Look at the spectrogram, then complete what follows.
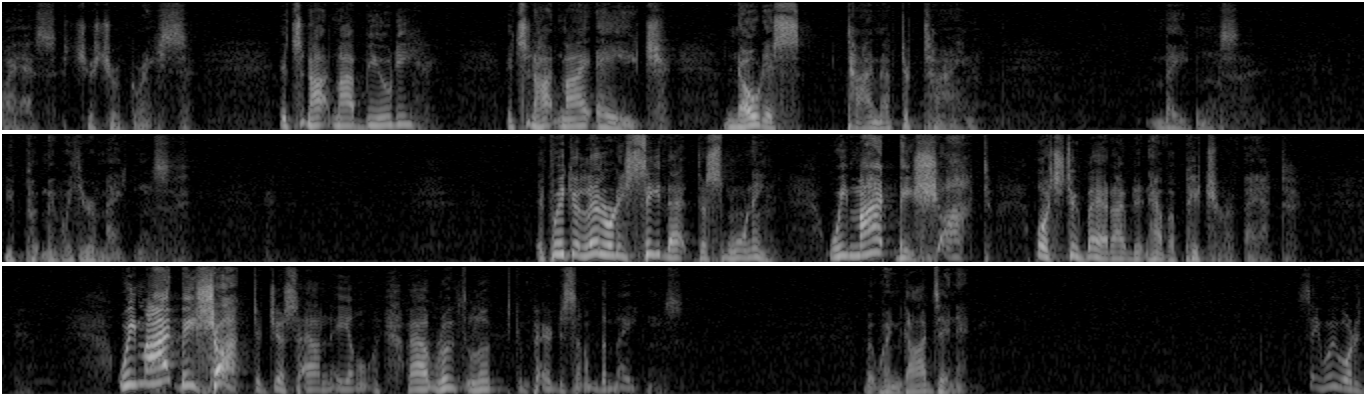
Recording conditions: large echoing room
